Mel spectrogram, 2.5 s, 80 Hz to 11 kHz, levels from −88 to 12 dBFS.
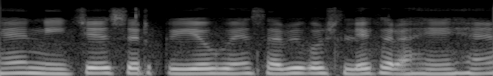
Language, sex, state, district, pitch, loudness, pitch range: Hindi, female, Bihar, Gopalganj, 210 Hz, -22 LUFS, 200-220 Hz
